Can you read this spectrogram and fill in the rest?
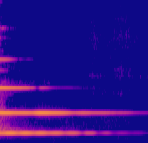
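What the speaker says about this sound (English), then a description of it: "I'm going to ding my bell." A small bell struck once during a chapel breathing exercise, a clear bright ding with a pure sustained tone that slowly fades away over about two seconds, alone in silence.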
